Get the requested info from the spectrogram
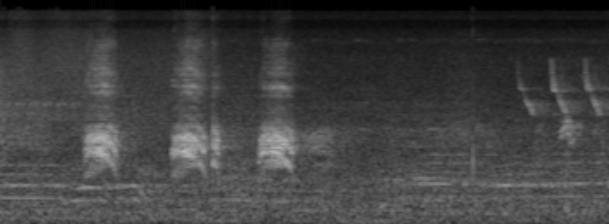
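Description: Three harsh bird calls about a second apart, then a few short, quick falling chirps near the end.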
